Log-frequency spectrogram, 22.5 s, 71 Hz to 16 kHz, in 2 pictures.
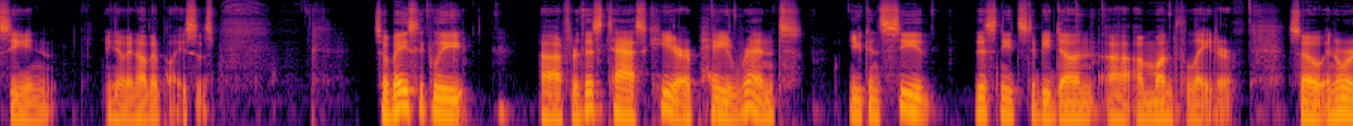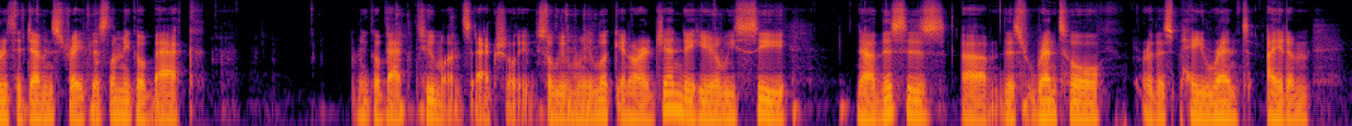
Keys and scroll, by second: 3.5 Up, 3.7 Up, 4.0 Left, 4.5 Left, 4.6 Left, 4.8 Up, 5.8 Down, 6.0 Right, 6.5-6.9 Right, 7.7 Left, 8.9 Right, 9.1 Right, 9.7 Left, 9.7-10.2 typing, 10.2 Left, 11.3 Left, 11.5 Left, 11.7 typing, 11.9 Right, 13.8 BackSpace, 13.8 BackSpace, 14.5 ctrl+x, 14.7 ctrl+s, 15.7 ctrl+c, 15.9 typing, 17.1 Down.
